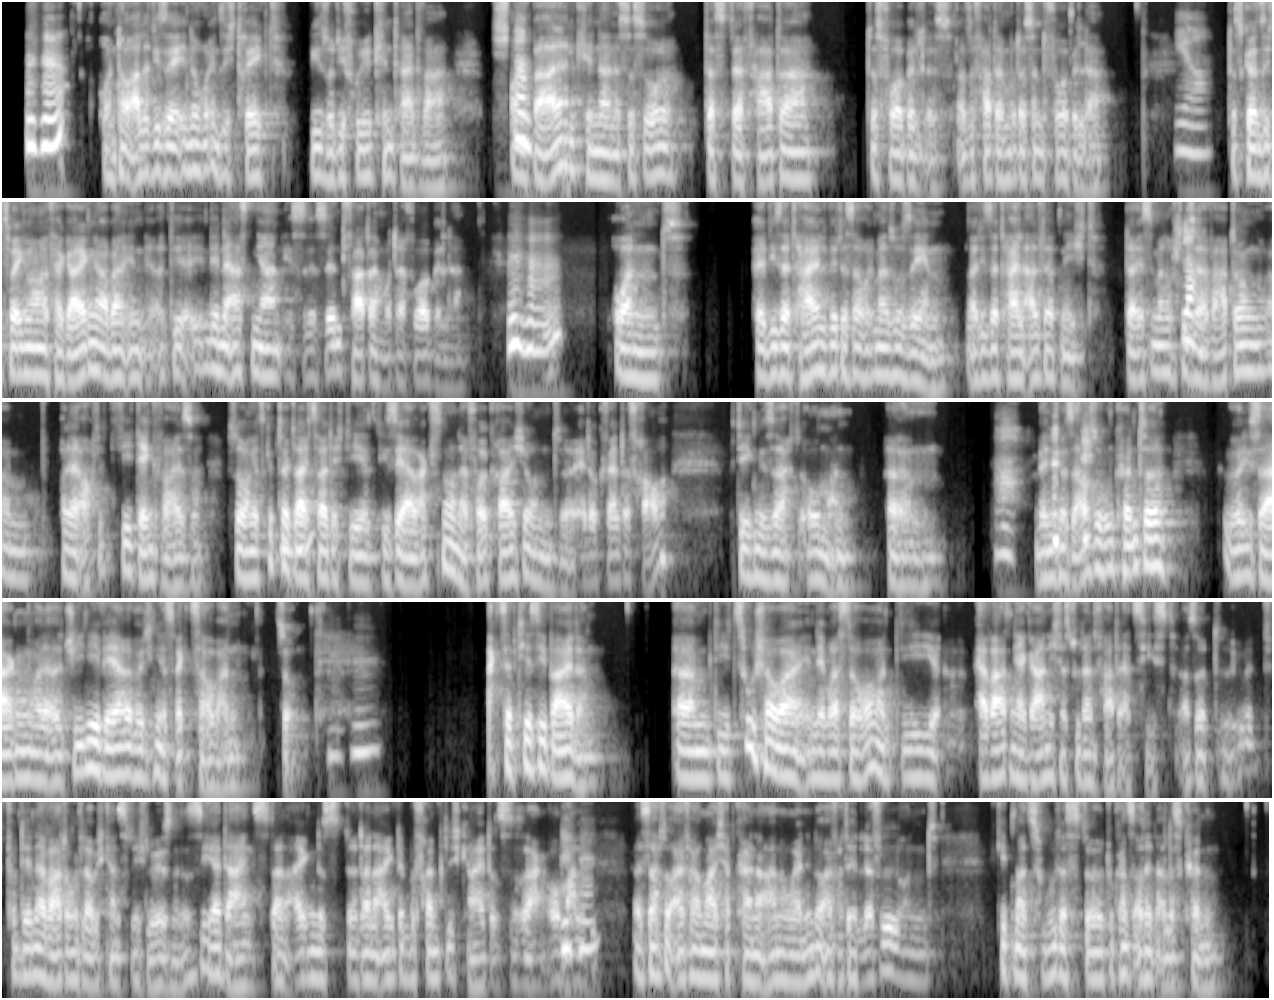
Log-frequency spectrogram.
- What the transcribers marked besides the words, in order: chuckle; other noise
- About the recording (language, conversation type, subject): German, advice, Welche schnellen Beruhigungsstrategien helfen bei emotionaler Überflutung?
